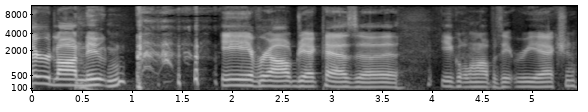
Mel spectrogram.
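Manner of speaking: backwoods country voice. Giving Theo Von another run while explaining Newton's third law, Theo Von impression. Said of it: "I was just doing a redneck physicist".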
